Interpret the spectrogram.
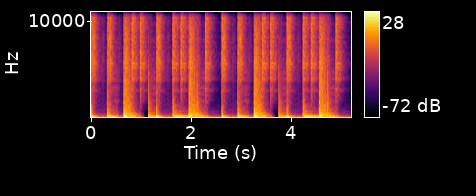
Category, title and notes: Music > Other
hip hop 11 drums 92 bpm
beat, breakbeat, hiphop, loop, percussion-loop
